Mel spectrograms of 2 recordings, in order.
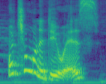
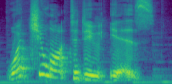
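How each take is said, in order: First: The words are reduced and run together. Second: Each word is pronounced fully and separately.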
